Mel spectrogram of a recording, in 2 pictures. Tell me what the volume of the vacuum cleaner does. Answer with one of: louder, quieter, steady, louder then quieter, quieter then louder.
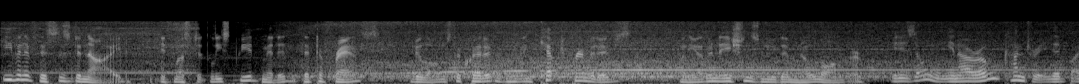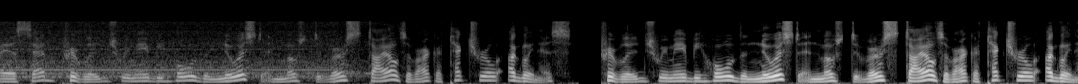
louder then quieter.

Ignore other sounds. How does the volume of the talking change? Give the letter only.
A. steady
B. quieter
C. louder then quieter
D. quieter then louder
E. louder
E.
